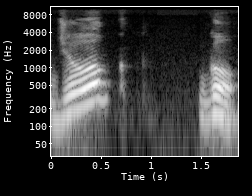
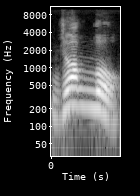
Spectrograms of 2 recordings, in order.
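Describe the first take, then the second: First: The word is said with a 'jog-go' sound. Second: The word is said without a 'jog-go' sound. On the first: The speaker calls it right. "শব্দটা হচ্ছে যোগ্য" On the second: The speaker calls it wrong. "No. যজ্ঞ বলে কোনো শব্দ নেই"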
